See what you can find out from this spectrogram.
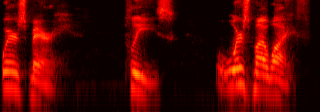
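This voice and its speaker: A man's voice: on the high side, big pitch swings, slow pace, a bit bright, husky, no echo, studio quality, exaggerated voice. An actor playing a desperate, agitated family man in a pleading, old-time radio drama style. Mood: distraught, angry.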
